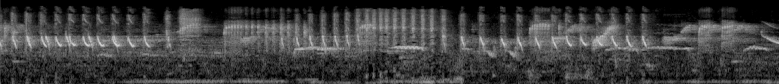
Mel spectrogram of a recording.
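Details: An olive-winged bulbul at its bath duels with a neighbour's bird, giving quick clipped notes about three per second, rattling bursts and sliding whistles over a soft low hum.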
